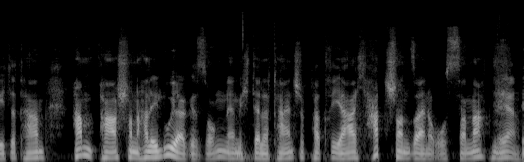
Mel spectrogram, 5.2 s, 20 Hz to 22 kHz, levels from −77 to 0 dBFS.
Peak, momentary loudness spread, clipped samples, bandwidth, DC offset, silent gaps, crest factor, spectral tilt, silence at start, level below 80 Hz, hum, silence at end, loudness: -10 dBFS; 6 LU; under 0.1%; 14 kHz; under 0.1%; none; 20 dB; -6 dB/octave; 0 s; -54 dBFS; none; 0 s; -30 LUFS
